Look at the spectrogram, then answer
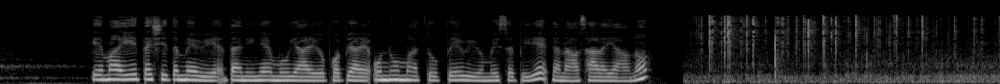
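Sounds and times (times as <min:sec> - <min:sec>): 
speech: 0:00.9 - 0:07.1
burning bonfire crackling: 0:06.9 - 0:09.9.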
